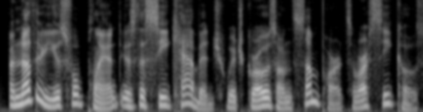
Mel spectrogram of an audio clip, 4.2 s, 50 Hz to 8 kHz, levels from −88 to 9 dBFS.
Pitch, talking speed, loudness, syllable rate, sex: 150 Hz, 225 wpm, -22 LUFS, 5.4 syllables/s, male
